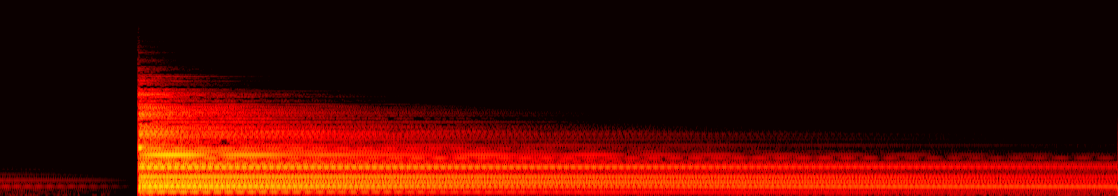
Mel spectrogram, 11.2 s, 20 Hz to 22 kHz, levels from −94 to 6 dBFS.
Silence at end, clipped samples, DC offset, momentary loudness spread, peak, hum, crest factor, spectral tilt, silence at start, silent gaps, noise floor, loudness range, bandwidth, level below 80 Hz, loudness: 0 s; under 0.1%; under 0.1%; 22 LU; -12 dBFS; none; 22 dB; -9.5 dB/octave; 1.4 s; none; -80 dBFS; 17 LU; 5.4 kHz; -64 dBFS; -30 LUFS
